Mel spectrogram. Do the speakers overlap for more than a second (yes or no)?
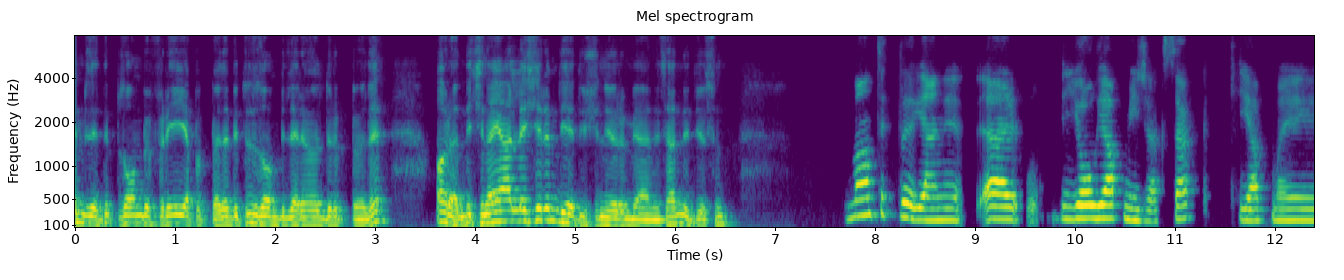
no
